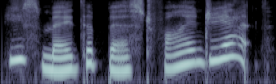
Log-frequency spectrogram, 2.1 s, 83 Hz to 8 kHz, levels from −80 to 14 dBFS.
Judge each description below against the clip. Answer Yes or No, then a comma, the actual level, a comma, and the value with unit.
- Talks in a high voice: Yes, high, 245 Hz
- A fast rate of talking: No, average, 175 wpm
